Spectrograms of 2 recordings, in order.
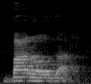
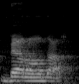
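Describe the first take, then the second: First: The first syllable is said as 'ba'. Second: The first syllable is said as 'be'. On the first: The speaker calls it right. "বারোদার, ঠিক আছে" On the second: The speaker calls it wrong. "Not বেরোদার"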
